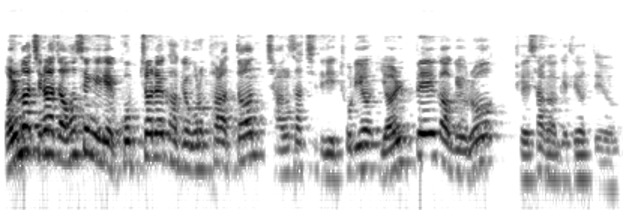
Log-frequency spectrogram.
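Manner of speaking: loud, bright reading of the passage; textbook reading. Acted. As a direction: read the story out to the class. Reads textbook passage aloud. (교과서 낭독하듯 크게)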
